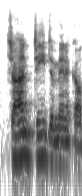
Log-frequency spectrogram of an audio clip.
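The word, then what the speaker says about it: John Di Domenico: the person who did the Donald Trump impersonation John D Dominico John D Dominico that's right that's how your pronounce it if you go back over that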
